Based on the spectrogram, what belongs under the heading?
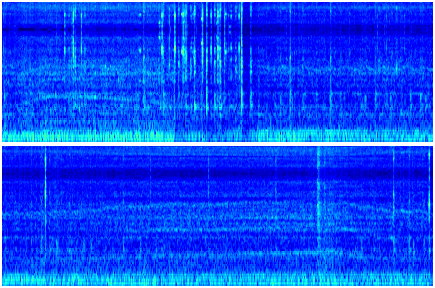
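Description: Motorcycle engine idling with a steady low hum, and a short run of clicks and rattles about two seconds in.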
